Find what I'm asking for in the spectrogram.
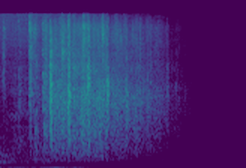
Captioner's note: clapping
